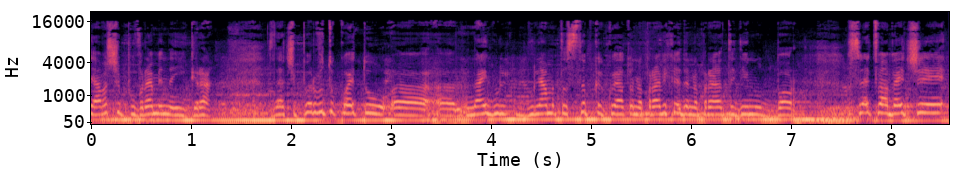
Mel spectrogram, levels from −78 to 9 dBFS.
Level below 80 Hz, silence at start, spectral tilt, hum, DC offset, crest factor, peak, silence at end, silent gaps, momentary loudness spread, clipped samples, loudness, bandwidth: -22 dBFS; 0 s; -6.5 dB/octave; none; under 0.1%; 8 dB; 0 dBFS; 0 s; none; 2 LU; under 0.1%; -10 LUFS; 17 kHz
